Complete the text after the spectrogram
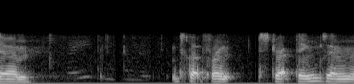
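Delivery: usual speaking voice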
